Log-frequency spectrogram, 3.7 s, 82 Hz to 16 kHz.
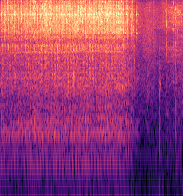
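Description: A Brother Boutique 15 sewing machine runs loud and steady as it stitches a half-moon decorative pattern, a continuous mechanical whir that stops after about two and a half seconds, followed by a few faint clicks.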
